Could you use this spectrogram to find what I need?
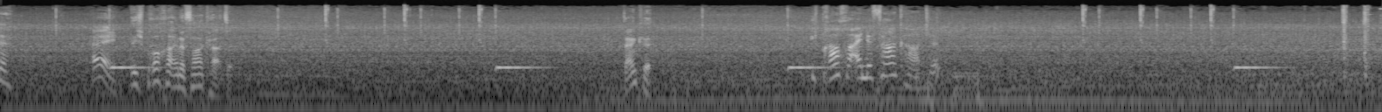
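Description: Short electronic beeps sound now and then.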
